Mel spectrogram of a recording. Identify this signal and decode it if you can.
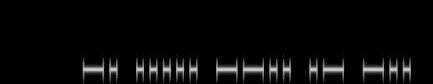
Morse code, heard as a keyed tone, about 18 wpm, 700 Hz. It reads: N5ZAD
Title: Speed Racing - USA 1x3 Call Signs 15wpm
